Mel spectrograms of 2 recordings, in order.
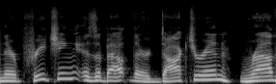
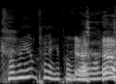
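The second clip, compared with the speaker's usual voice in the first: put-on high-pitched, shaky old-man voice; 7 semitones higher than usual. Trading Family Guy voices with the other speaker, doing a shaky old Herbert impression. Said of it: "The old guy. The old shaky".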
